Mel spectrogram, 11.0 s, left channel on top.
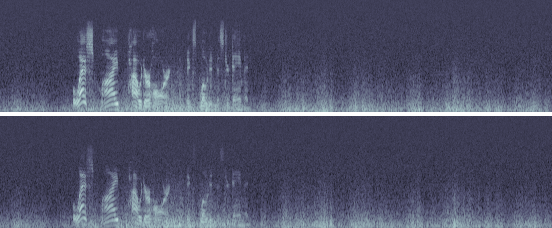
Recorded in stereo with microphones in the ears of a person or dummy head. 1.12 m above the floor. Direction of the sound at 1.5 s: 75° left (ahead or behind).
